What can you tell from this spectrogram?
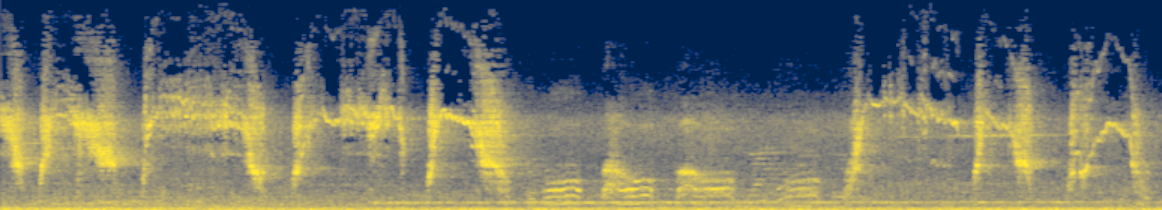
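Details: Baby monkey Sweet Pea crying loudly, angry at his mother and screaming to nurse: shrill, piercing squeals in repeated bursts, some sharply falling, others wavering and broken, with short gaps, over a steady low background hum.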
